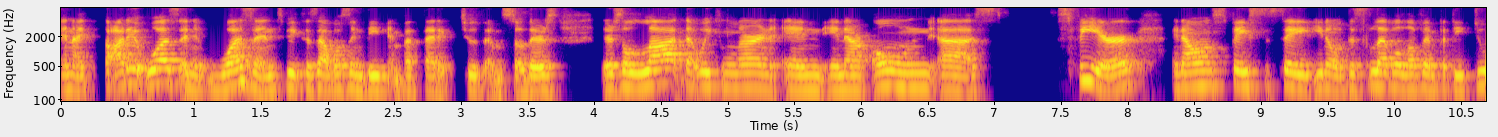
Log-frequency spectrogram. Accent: Venezuela; now in Florida, United States; I live in the States, and specifically in the state of Florida. I'm originally from Venezuela.

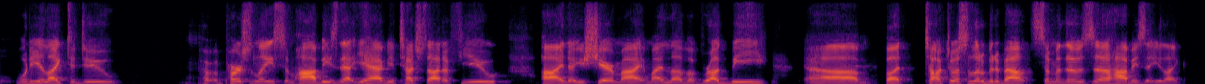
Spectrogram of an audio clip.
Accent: United States; I'm American. My family's uh, ancestors from Italy

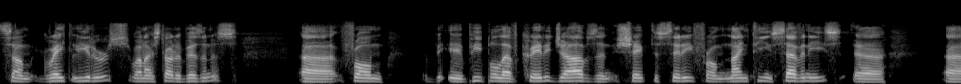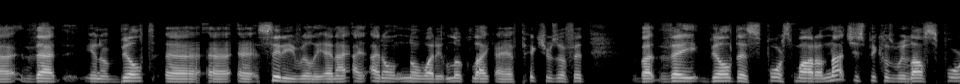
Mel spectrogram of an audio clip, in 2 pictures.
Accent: Turkey; English is a second language; moved away as an adult; now in Indianapolis, United States; where I grew up in Turkey, everybody relies on government to do things

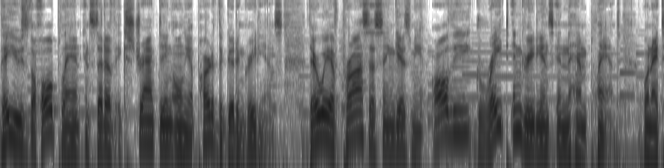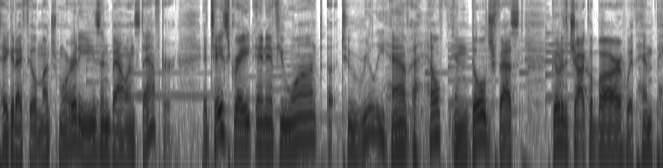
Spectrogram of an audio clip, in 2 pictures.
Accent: Colorado, United States; obviously we're from Colorado.

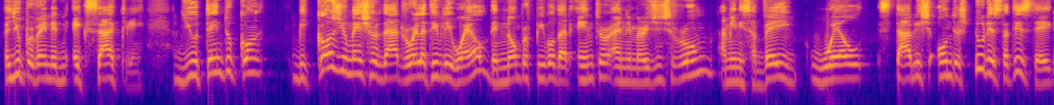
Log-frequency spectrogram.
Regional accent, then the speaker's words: Venezuela; moved away as an adult; now in United States; I was born in Venezuela and I studied there, and I went to the university to study, uh, chemistry

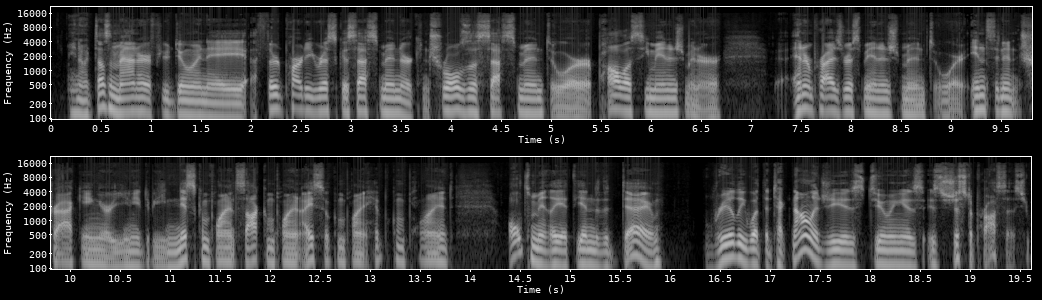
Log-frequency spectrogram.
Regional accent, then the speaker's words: Ann Arbor, Michigan, United States; moved away as an adult; also born or lived in Indiana / Chicago; I was a Midwest guy. I grew up in Ann Arbor, Michigan

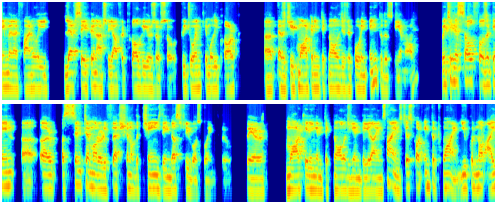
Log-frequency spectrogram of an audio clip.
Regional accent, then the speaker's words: India; moved away; I grew up in India

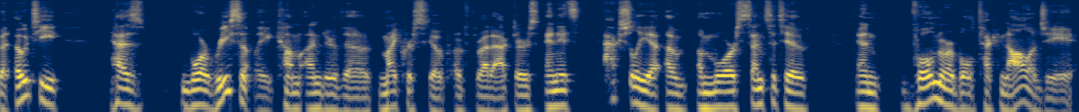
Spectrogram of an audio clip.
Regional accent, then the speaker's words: Idaho, United States; I am also from Idaho, and apparently Roya lived like two hours from me.

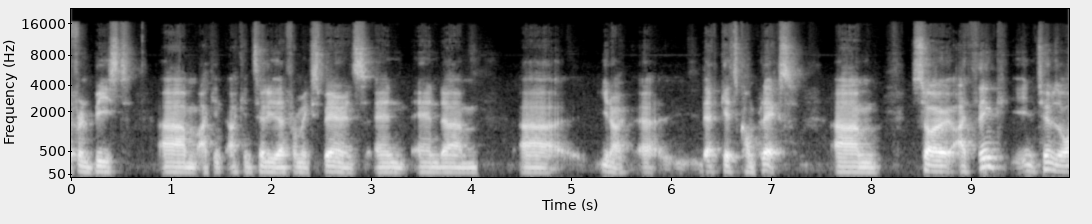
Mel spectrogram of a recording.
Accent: South Africa; accent: South African; My accent is different. It's South African

